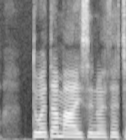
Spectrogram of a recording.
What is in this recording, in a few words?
"maes", Welsh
